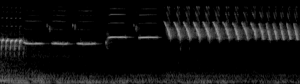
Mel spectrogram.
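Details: Canary singing a fast varied song: a steady mid-pitched trill, then short high whistled notes, ending in a rapid buzzy high-pitched rattle of repeated notes.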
